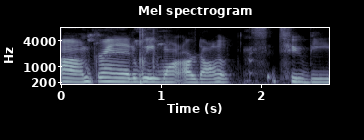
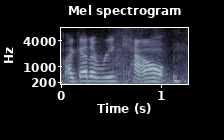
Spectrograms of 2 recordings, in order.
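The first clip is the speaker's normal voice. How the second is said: ordinary delivery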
